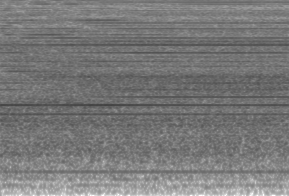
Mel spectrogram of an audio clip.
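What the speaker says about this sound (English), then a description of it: "As you can see, there's the heat gun." A heat gun runs steadily at close range while making a DIY electrical connection, a continuous broadband blowing hiss with a faint motor hum, unbroken for the whole stretch and with no talking over it.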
